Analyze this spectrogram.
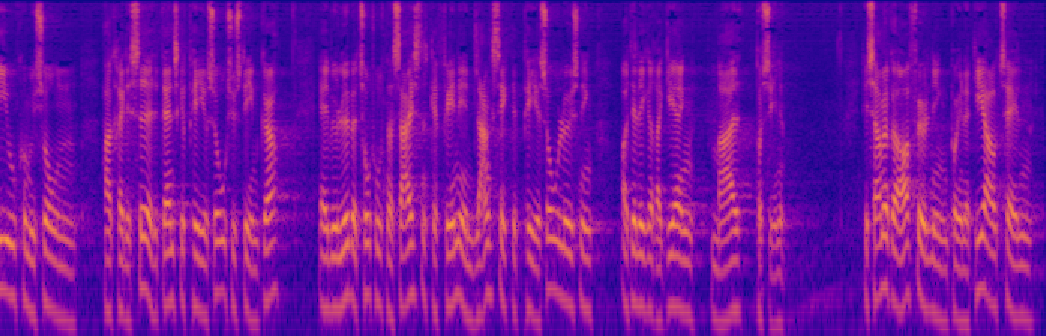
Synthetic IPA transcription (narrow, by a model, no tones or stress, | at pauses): e̝ṵːkʰo̝miɕo̝̰ːnn̩ | hɑ̈kʰʁit͡sʰise̝̰ːɐðˠd̥e̝d̥ænsɡ̥əpʰe̝eso̝̰ːsysd̥e̝̰ːmɡ̥ɶɐ | æʋiilø̰ːb̥ð̩ˠæt͡sʰo̝̰ːt͡sʰṵːsn̩ɒ̽sɑ̈ɪsd̥n̩sɡ̥æfe̝nəe̝nlɑ̈ŋseɡ̥̚d̥əpʰe̝eso̝̰ːløːsne̝ŋ | ɒ̽d̥eleɡ̥ɐʁɛɡ̥e̝̰ɐ̰eŋn̩mɑ̈ːð̞̩ˠpʰɒ̽se̝nə | d̥e̝sɑ̈məɡ̥ɶɐɒ̽b̥føl̰ne̝ŋn̩pʰɒ̽e̝næɐɡ̥iɑ̈ʊt͡sʰɛ̰ːln̩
